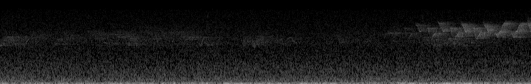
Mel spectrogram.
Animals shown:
Ovenbird (Seiurus aurocapilla), Red-eyed Vireo (Vireo olivaceus), Chestnut-sided Warbler (Setophaga pensylvanica)

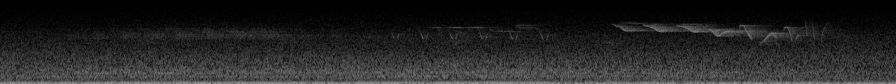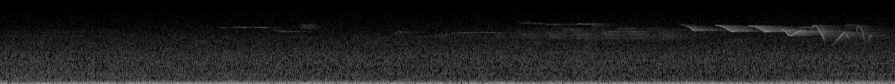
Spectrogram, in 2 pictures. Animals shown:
Ovenbird (Seiurus aurocapilla), Eastern Wood-Pewee (Contopus virens), Brown Creeper (Certhia americana), Black-throated Green Warbler (Setophaga virens), Louisiana Waterthrush (Parkesia motacilla)

